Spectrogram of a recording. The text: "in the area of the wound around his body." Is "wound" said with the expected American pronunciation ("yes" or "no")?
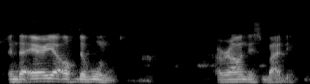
yes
